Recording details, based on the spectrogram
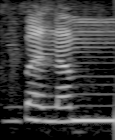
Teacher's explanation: پہلے میم کا غنہ 2 کاؤنٹ, کتنا؟ 2 کا. پھر الف مدہ کا جو مد ہے 4 کاؤنٹ.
